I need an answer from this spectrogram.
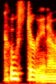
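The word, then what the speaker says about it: Kostarina: It's like a C, but they spell it with a K. So I pronounce it wrong sometimes. But yes, it's Costarina, right? – Correct. Yes.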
